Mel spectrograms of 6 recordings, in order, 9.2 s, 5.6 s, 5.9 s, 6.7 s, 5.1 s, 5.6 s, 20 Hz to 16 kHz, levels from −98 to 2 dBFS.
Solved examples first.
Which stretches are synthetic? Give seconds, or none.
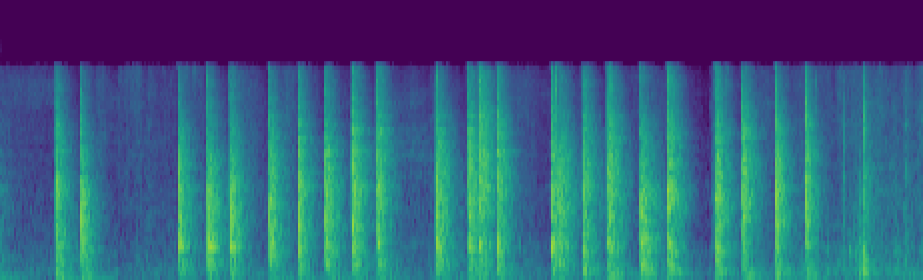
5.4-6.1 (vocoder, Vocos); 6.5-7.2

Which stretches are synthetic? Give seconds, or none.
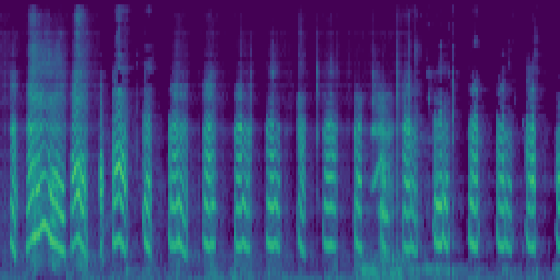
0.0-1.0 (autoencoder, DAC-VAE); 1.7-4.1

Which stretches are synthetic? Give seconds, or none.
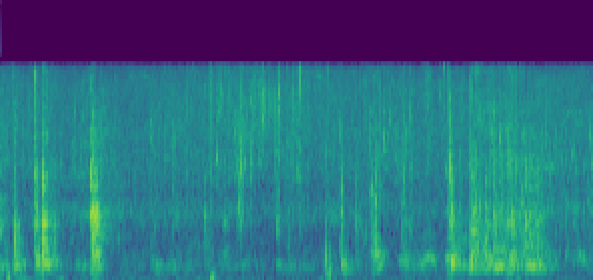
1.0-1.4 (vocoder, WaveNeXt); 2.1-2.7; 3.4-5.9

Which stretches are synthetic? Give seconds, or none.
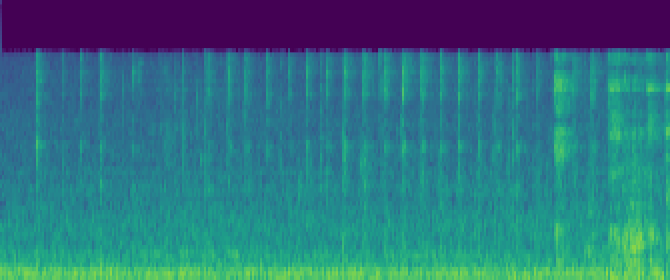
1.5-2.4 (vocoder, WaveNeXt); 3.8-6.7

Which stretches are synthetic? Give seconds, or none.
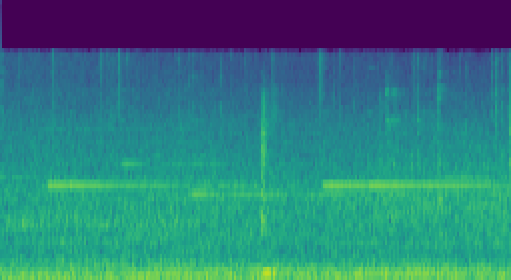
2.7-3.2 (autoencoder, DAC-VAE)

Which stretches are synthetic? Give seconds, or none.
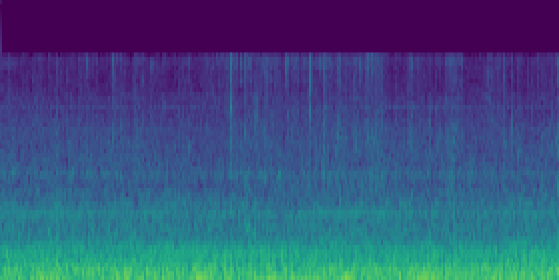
1.7-3.3 (vocoder, Vocos); 4.1-5.0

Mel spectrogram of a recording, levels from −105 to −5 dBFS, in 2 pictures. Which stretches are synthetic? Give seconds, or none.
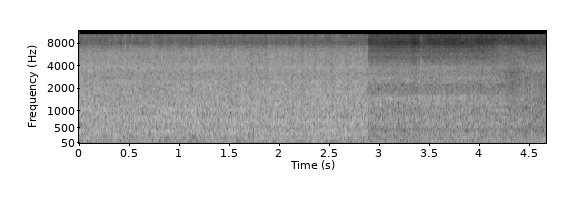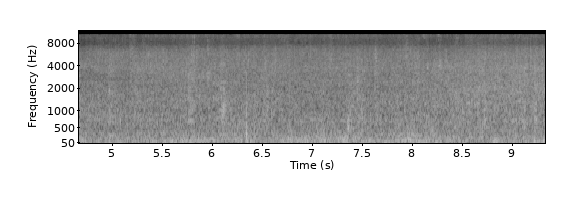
0.7-1.5 (vocoder, BigVGAN v2); 5.8-6.9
